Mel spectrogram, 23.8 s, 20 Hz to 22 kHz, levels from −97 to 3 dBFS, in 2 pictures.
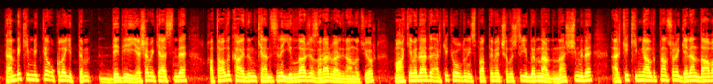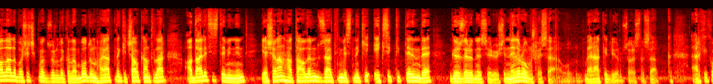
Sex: male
